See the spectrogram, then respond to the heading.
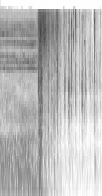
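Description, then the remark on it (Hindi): A loud, sharp crack as a heavy stone grinding pestle (the batta of a sil-batta) splits apart by itself into three equal pieces beside a mulberry tree in a courtyard, followed by a quick scatter of smaller clattering knocks as the pieces settle, with no voices. “और वहीं पे अपने आप चटक के टूट गया और ठीक बराबर के तीन टुकड़ों में उसके हिस्से हुए”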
